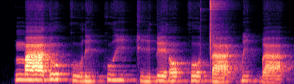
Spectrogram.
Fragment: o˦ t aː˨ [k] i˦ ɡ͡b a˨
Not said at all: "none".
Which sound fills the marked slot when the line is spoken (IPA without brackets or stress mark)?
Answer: k͡p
